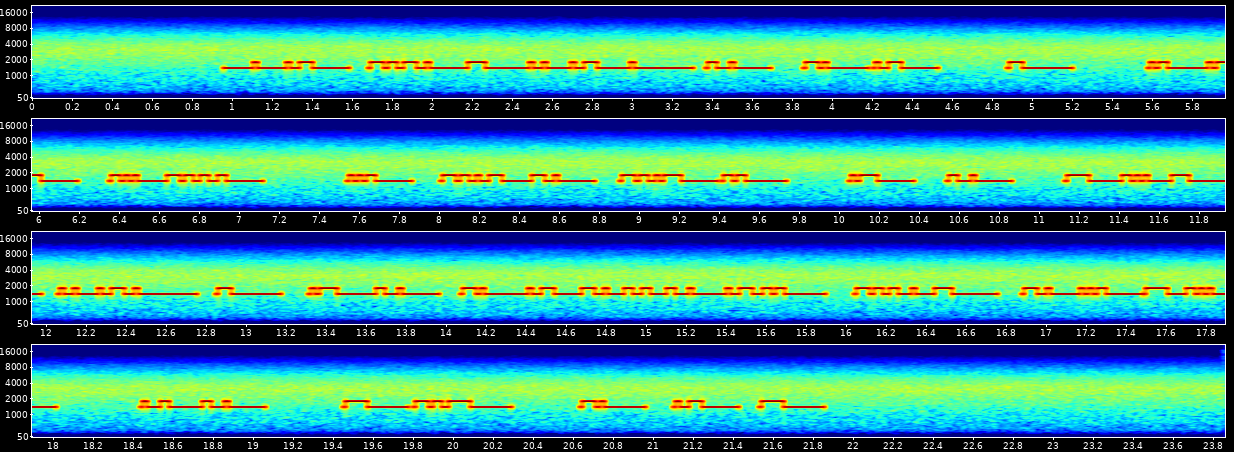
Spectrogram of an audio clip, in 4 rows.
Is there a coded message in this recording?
Yes: TTY/TDD text telephone tones (45.45 baud Baudot) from 1.0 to 21.9 s, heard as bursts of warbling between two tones, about 400 Hz shift, 1600 Hz centre. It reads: A NO-CHAMBER IS AN ELECTRO-MECHANICAL CONSTRUCT THAT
